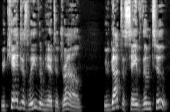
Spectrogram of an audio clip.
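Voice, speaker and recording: Man reading as an earnest, high-voiced ship captain. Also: expressive, normal speed, husky. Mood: earnest concern. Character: compassionate ship captain, concerned for drowning animals. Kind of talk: children's storybook character voice.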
